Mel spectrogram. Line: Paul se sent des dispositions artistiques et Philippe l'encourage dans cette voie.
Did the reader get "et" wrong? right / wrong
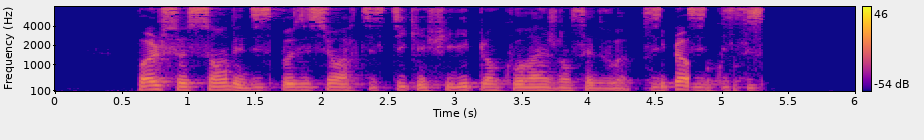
right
